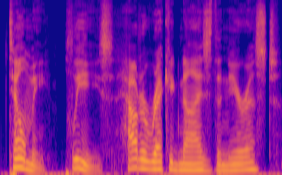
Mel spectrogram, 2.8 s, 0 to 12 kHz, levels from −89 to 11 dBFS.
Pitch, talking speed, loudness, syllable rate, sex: 125 Hz, 170 wpm, -18 LUFS, 5.8 syllables/s, male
